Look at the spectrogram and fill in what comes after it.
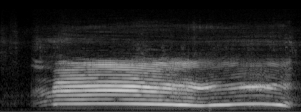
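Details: Gyr bull on a farm in Morazán, El Salvador, one of three bulls offered for sale, giving a single sustained, rich, harmonic moo of about three seconds that dips slightly in pitch midway, then swells before ending abruptly.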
